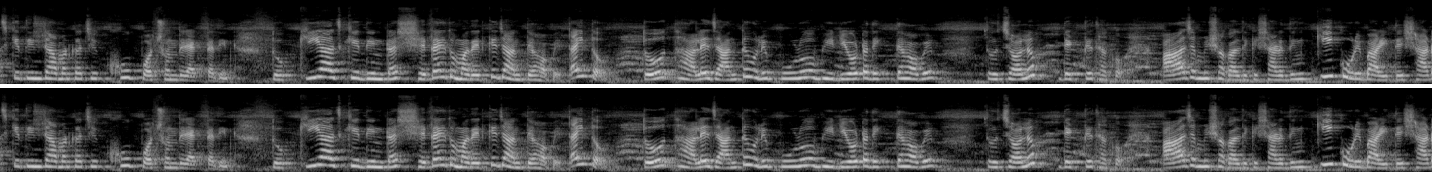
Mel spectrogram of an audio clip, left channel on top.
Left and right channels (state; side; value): identical; both; correlation 1.00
